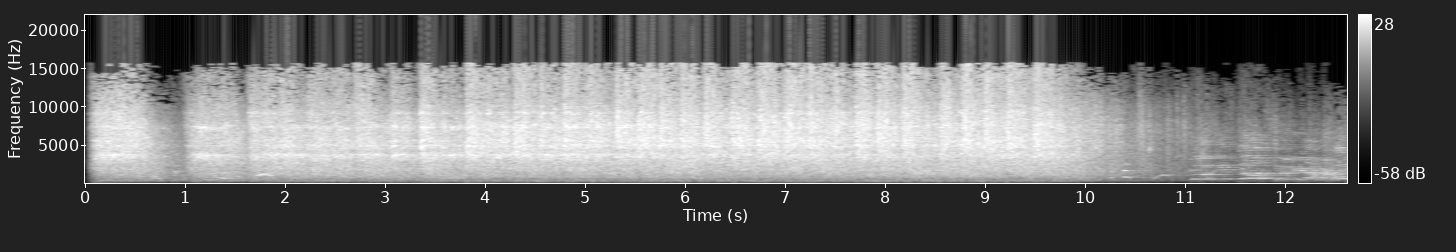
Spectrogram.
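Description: A sudden, very loud, harsh noise cuts in at once, with a steady hum underneath, and eases off after about ten seconds into overlapping voices.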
